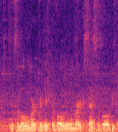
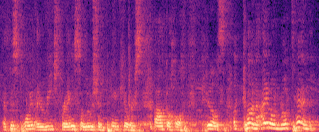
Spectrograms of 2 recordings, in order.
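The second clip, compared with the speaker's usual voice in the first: higher-pitched, urgent poetry recital; impassioned spoken-word poem; 10 semitones higher than usual. Acted. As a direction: pour out the heartbreak as slam poetry. Poem at its emotional height.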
